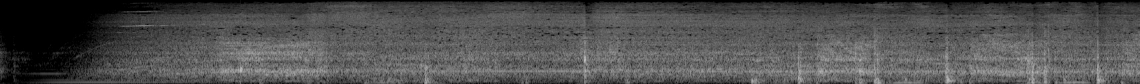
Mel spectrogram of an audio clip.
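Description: Overlapping chunks first appear at 1.44 s and recur at 3.35, 5.37, 7.39 and 9.42 s: each 2.0-second chunk starts 23.22 ms early, replaying a sliver as a regular stutter-click. Damaged data in a compressed stream strikes between 2.40 and 2.42 s, where corrupted frames throw the decoder out of sync, producing a brief glitch.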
